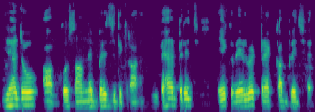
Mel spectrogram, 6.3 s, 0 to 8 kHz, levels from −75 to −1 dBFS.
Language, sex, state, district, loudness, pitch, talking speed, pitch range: Hindi, male, Uttar Pradesh, Budaun, -15 LUFS, 115 Hz, 150 wpm, 105-135 Hz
